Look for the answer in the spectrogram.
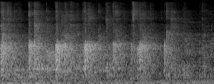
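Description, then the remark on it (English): A crowd applauds for a cat named Zeppelin for a couple of seconds, a dense wash of hand claps with a loose, pulsing rhythm, steady and moderately loud, with no talking over it. “can, can you guys just do me a favor and clap for my cat so I'll stop talking about him?”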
